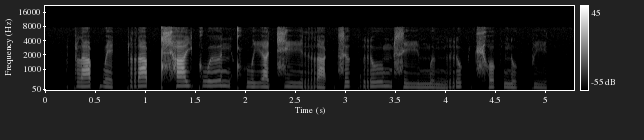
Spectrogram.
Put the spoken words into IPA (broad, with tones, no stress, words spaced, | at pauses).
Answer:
pla˦˥p̚we˨˩k̚pra˥˩p̚ t͡ɕʰa˥˩jkwɯː˥˩n kʰwi˧a̯ t͡ɕiː˧ ra˨˩k̚sɯ˥˩k̚ruː˥˩m siː˧mɯ˨˩ŋru˥˩k̚t͡ɕʰo˦˥k̚ nu˨˩k̚pi˨˩t̚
